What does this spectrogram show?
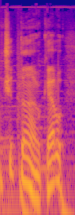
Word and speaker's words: Titã: Titã se escreve T-I-T-A-Tio.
